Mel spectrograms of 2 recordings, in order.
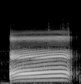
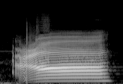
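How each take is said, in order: First: The sound leaks partly through the nose. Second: The sound comes only through the mouth. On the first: The speaker calls it wrong. "suaranya seperti suara suneo. Sengau dia. Bunyinya begini" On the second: The speaker calls it right. "jalur suaranya semua ke sini. Tuh, ke rongga mulut"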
